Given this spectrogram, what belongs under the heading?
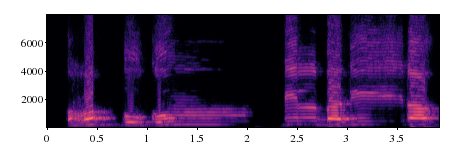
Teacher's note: ربکم کو با کے ساتھ جب ملائیں گے تو یہاں پر غنہ کریں گے ربکم بالبنین اخفاء شفوی ہوگا ربکم بالبنین واتخذ من الملائکۃ من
